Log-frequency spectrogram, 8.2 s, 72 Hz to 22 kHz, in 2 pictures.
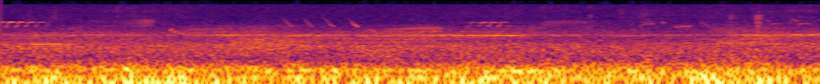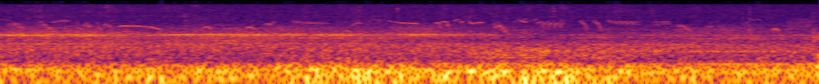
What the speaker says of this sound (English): Pilatus PC-12 on the move.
